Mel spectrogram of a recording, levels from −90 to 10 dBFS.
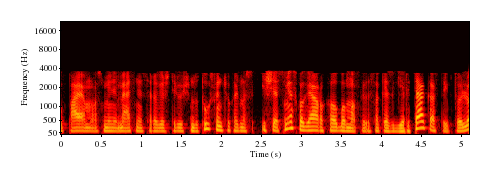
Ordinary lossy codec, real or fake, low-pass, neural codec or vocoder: MP3, 32 kbps; real; 3.6 kHz; none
